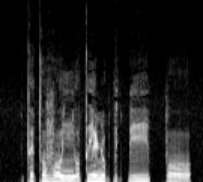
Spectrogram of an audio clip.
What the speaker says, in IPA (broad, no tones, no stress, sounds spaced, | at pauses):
t̪ e t̪ o v oː ɲ o t̪ iː ɳ u k͡p i k͡p iː pː oː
